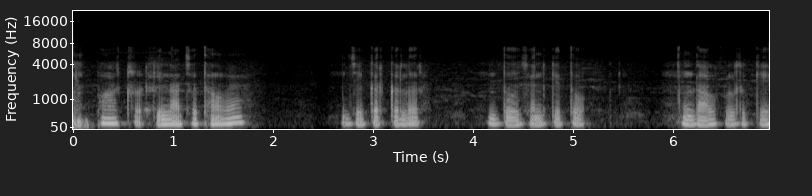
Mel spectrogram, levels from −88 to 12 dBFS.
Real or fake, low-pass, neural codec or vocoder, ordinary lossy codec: real; 7.2 kHz; none; none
